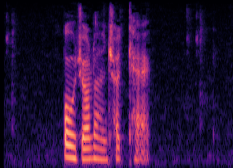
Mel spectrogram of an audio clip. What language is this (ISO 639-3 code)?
yue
